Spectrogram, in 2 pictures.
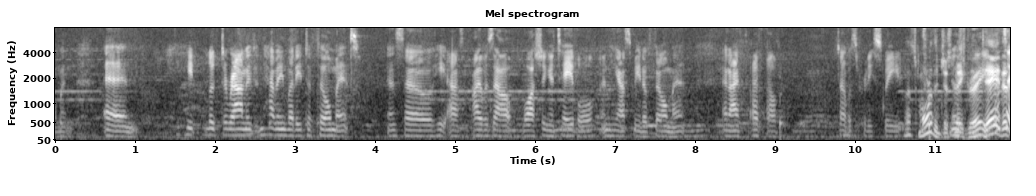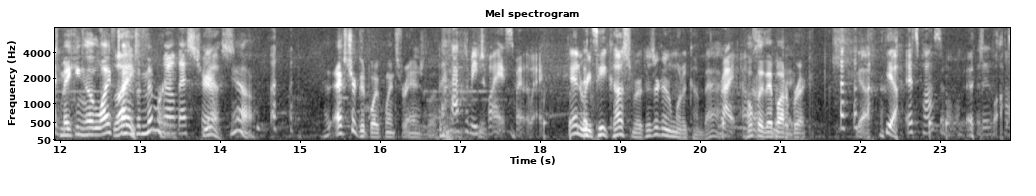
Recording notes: This episode was recorded in the new Dairy Store at Young's Jersey Dairy. This episode was recorded in the new Dairy Store at Young's Jersey Dairy.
